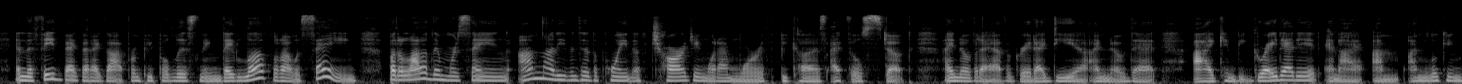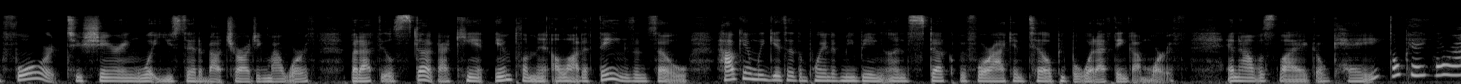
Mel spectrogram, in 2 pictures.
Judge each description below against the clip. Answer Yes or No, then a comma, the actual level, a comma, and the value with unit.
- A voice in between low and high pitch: Yes, medium, 165 Hz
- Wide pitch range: Yes, wide, 6.8 semitones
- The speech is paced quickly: Yes, fast, 230 wpm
